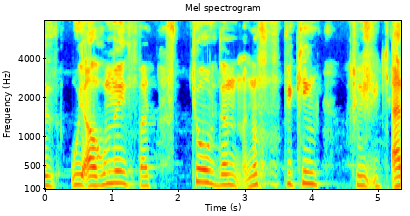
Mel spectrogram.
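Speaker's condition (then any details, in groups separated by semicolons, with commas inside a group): Spastic cerebral palsy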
